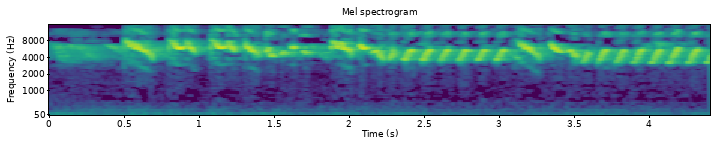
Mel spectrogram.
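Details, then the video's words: White-eye tutor recording for training birds: continuous, lively high-pitched song of sharp chirps running into fast, evenly repeated trilled notes, with no other sounds. "masteran bahan burung pleci terbaik"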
